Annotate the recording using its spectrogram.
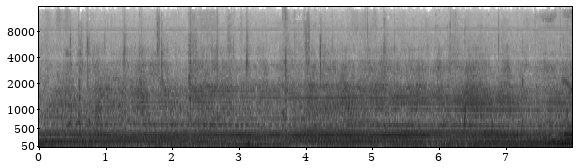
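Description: An engine running steadily at an even, unchanging pitch.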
